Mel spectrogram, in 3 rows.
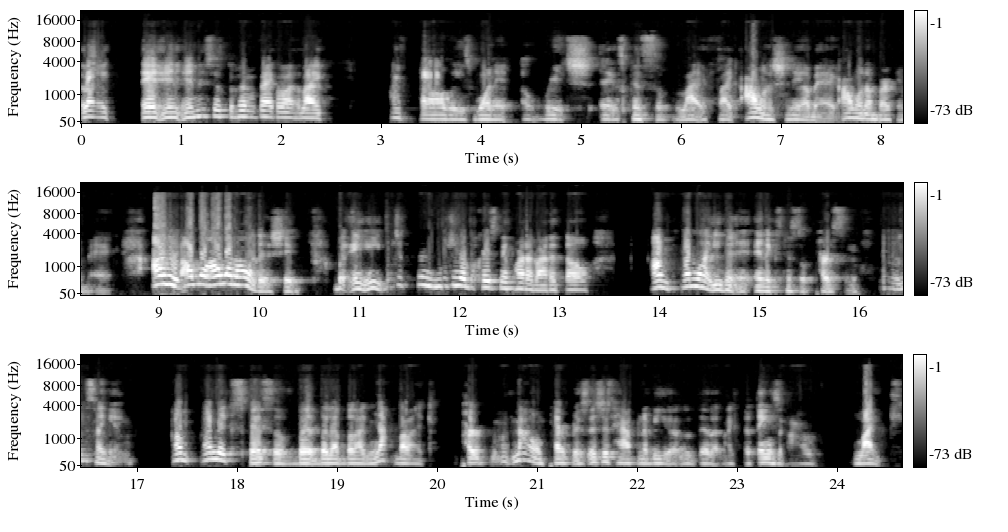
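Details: Young woman podcaster, stated to be 20, with a self-reported speech impediment and lifelong stuttering, left unedited; repetitions of words and sound parts; stuttering.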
